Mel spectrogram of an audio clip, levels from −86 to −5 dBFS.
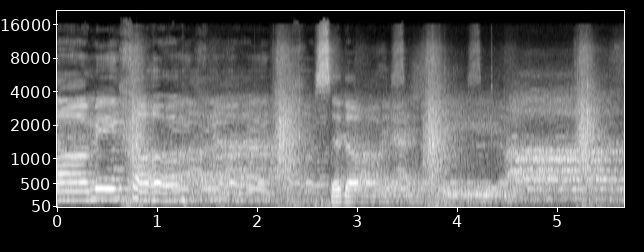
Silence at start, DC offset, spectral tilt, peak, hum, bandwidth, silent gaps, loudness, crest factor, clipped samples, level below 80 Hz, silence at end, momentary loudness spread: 0 s; under 0.1%; -3.5 dB/octave; 0 dBFS; none; 17.5 kHz; none; -14 LUFS; 14 dB; under 0.1%; -46 dBFS; 0 s; 8 LU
